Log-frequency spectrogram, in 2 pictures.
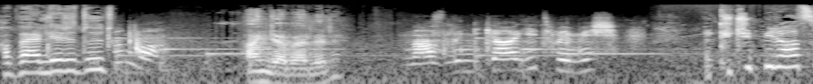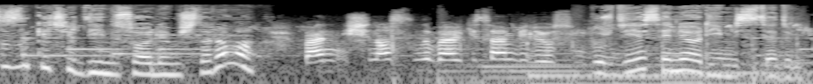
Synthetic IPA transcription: habæɾlʲe̞ɾid̪ujd̪ummʊhaɲɟihabæ̰ɾlʲeɾi | nazlˠɯnicʰaːɟit̪me̞miʃ | ɛcʰyt͡ʃʰyc̚biɾaɦat̪sɯzlˠɯk̚ɟe̞t͡ʃʰiɾd̪iːnisø̞jlʲe̞miʃlʲˠæɾamab̥æniʃinaslˠɯnd̪abælʲcʰisænbilʲijo̞sund̪uɾd̪ijɛse̞niaɾɯjɯmist̪ʰe̞d̪im

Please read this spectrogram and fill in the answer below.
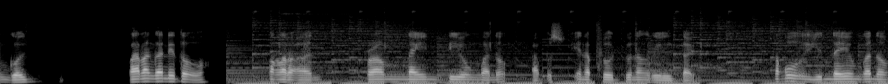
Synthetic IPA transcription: ŋɡo̞ld̪̚ | paːɾɐŋɡɐnɪt̪o̞ | mɐkɐɾɐʔanfɹɐmnajnt̪ɪjʊŋmɐno̞t̪aːpo̞sʔɪnɐplod̪̚konɐŋɾɪlt̪aj | ɐko̞jʊnːɐjʊŋɐno̞

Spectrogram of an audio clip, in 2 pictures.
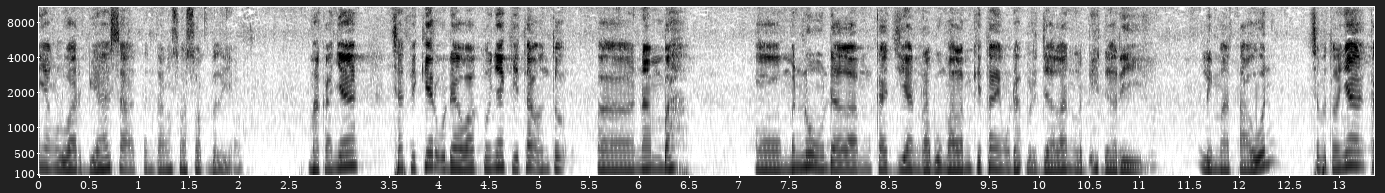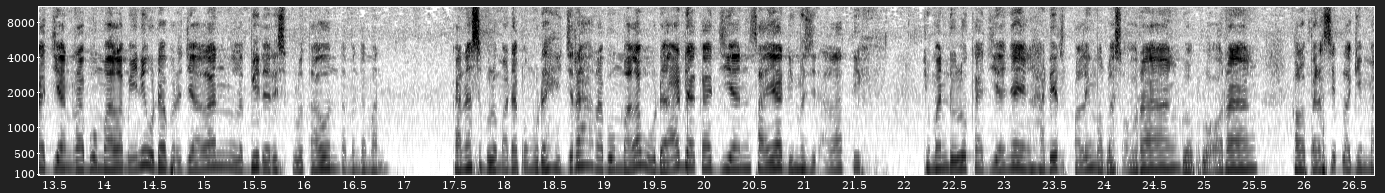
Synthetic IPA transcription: jaŋluarbiasat̪ənt̪aŋsɔsɔk̚bəlḭa̰w | makaɲa | sajafikɪɾudahwak̚t̪uɲakit̪aunt̪ʊk̚ | ənambah | əmənudalamkad͡ʒianrabumalamkit̪ajaŋudahbərd͡ʒalanləbɪhdaɾi | limat̪aʊn | səbət̪ulɲakad͡ʒianrabumalaminiudahbərd͡ʒalanləbɪhdaɾisə̥puluht̪aʊnt̪əmant̪əman | karnasəbəlʊmadapəmudahid͡ʒɾahrabumalamudaɦadakad͡ʒiansajadiməsd͡ʒɪd̪alat̪ɪf | t͡ʃumandulukad͡ʒianɲajaŋɦadɪrpalɪŋmabəlasoɾaŋduapuluɦoɾaŋ | kalowpɛrsɪplaɡi

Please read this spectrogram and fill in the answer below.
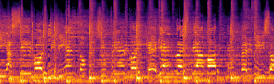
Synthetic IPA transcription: iasiβojβiβjend̪osufɾjend̪oikeɾjend̪oest̪eamoɾ | empeɾmiso

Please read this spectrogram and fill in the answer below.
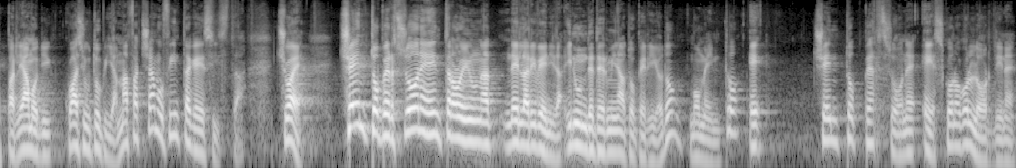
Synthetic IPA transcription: pːarljaːmod̪ikwaːsiut̪opiːa̰mafːat͡ʃːaːmofint̪akeːsḭst̪a | t͡ʃoɛ | t͡ʃɛnt̪opersoːneɛnt̪ɾanoinunanelːaɾivend̪it̪a̰ʔinund̪et̪erminaːt̪opeɾḭːod̪omomḛnt̪oe | t͡ʃɛnt̪opersoːneɛskonokonlo̰rd̪inḛ

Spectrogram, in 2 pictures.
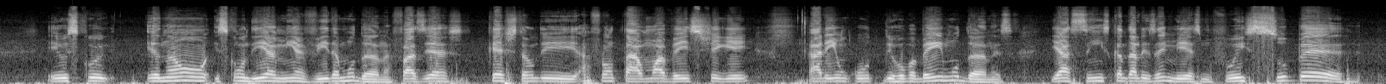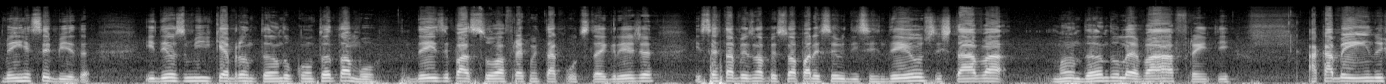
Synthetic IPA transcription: ewiskoewnɐ̃w̃iskõnd̪iɐmĩɲɐvid̪ɐmud̪ɐ̃nɐfaziɐkɛʃt̪ɐ̃w̃d̪ɪafɾõnt̪aɾũmɐvejsʃeɡej | a̰ɾijũkuwt̪ʊd̪ɪɦopɐbẽj̃mud̪ɐ̃nɐsɪasĩiskɐ̃nd̪alizejmezmʊfujsupeɾ | bẽj̃hesebid̪ɐ | ɪd̪ewzmɪkebɾɐ̃nt̪ɐ̃nd̪ʊkõt̪ɐ̃nt̪ʊamoɾd̪ejzd̪ɪpasowafɾɛkwẽnt̪aɾkut̪ʊzd̪ɐiɡɾeʒɐɪsɛɾt̪ɐvezũɐpesoɐapaɾesewɪd̪isɪd̪ewzst̪avɐ | mɐ̃nd̪ɐ̃d̪ʊlɛvaɾafɾẽnt̪ɪ | a̰kabejĩnd̪ʊ

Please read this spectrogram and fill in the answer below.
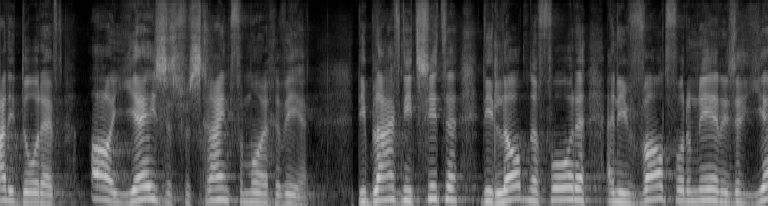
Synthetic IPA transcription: didoːɾheft | oːjejzəsfərsχɛjntfənmɔɹχəʋɪər | d̥iblɛjftnitsɪtədilowp̚tnaːfoːɾəɛndivɑlˠtfoːɾɛmnɪəɾɛndizɛχt

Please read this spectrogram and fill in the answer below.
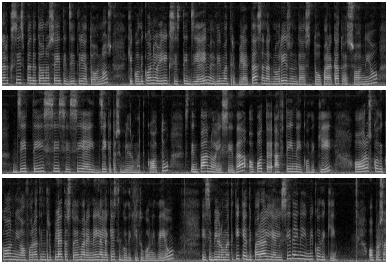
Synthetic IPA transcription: nɐɾksispe̞nd̪et̪o̞nosejt̪id͡zit̪ɾiɐt̪o̞no̞s | ceko̞ðiko̞nio̞liksist̪id͡ziejme̞vimɐt̪ɾiple̞t̪ɐsɐnɐɣno̞ɾizo̞nd̪ɐst̪o̞pɐɾɐkɐt̪o̞e̞so̞nio̞ | d͡zit̪isisisiejd͡zice̞t̪o̞simbliɾo̞mɐt̪i̥ko̞t̪ust̪impɐnoɐlisiðɐʔo̞po̞t̪e̞ʔɐft̪iine̞iko̞ðici | o̞o̞ɾo̞sko̞ðiko̞nio̞ɐfo̞ɾɐt̪int̪ɾiple̞t̪ɐst̪o̞e̞mɐɾe̞ne̞jɐlɐce̞st̪iɡo̞ðicit̪uɣo̞niðiu | isimbliɾo̞mɐt̪iciceɐnd̪ipɐɾɐliliɐlisiðɐine̞imiko̞ðicḭ | o̞pɾo̞sɐ

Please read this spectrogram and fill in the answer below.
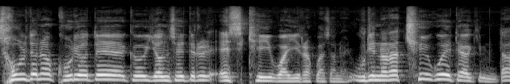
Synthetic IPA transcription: sʰʌuɭd̬enakoɾjʌde̞kɯjʌnsʰedɯɾɯɾesʰɯ̥kʰeiwaiɾaɡwɦad͡ʑʌnajouɾinaɾat͡ɕʰweɡoe̞de̞aɡimɲida

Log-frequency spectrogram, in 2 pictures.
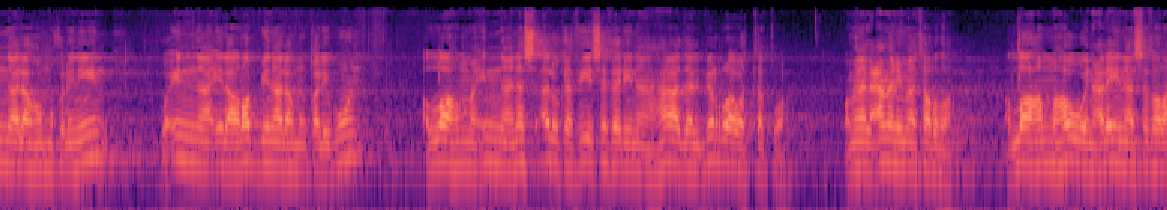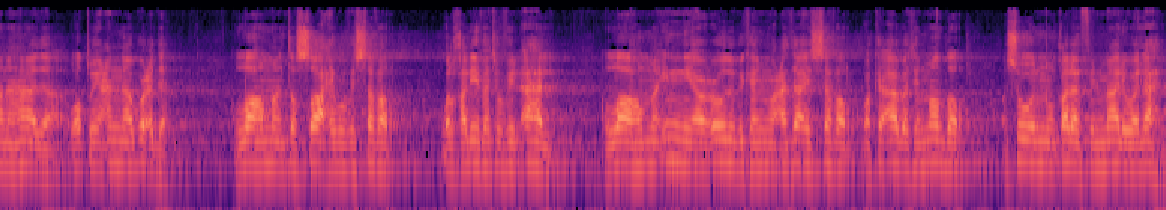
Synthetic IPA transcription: nːaːlahʊmmʊkɾɪniːn | wa̰ʔɪnːaːʔɪlaːɾˤɑbːɪnaːlamʊnqɑlɪbuːn | ʔɑ̰lˤːɑːhʊmːaʔɪnːaːnasʔalʊkafiːsafɑɾɪnaːɦaːðaːlbɪrːawat̪ːaqwa̰ː | wʔa̰mɪnalʕamalɪmaːt̪ɑɾˤðˤɑ̰ː | ʔɑ̰lˤːɑːhʊmːaɦawːɪnʕalajnaːsafɑɾˤɑnaɦaːða̰ːwʔɑ̰t̪ˤwiːʕanːaːbʊʕd̪a | ʔɑ̰lˤːɑːhʊmːaʔant̪aɑsˤːɑːħɪbfisːafɑɾˤ | walxaliːfat̪fiːlʔahl | ʔɑ̰lˤːɑːhʊmːaʔɪnːiːʔaʕuːðʊbɪkamɪnwaʕaθaːʔɪsːafɑɾˤwa̰kaʔaːbat̪almɑnðˤɑɾˤ | wʔasuːʔalmʊnqɑlabfilmaːlɪwalʔahl

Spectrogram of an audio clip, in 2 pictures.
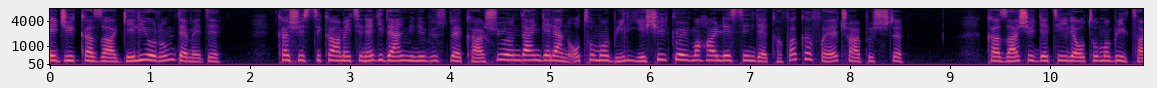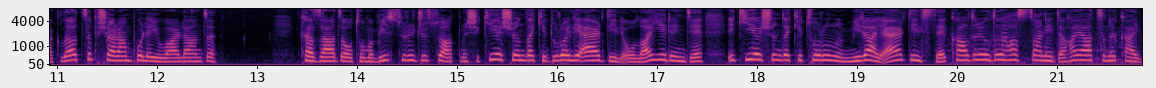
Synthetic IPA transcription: ed͡ʒikʰazaːɟe̞lʲijo̞ɾumd̪e̞me̞d̪ɪ | kʰaʃist̪ʰikʰaːme̞t̪ʰinɛɟid̪ænminybyslʲɛkʰaɾʃɯjø̞nd̪ænɟe̞lʲæno̞̰t̪ʰo̞mo̞bilʲje̞ʃilʲcʰø̞jmaɦalʲːe̞sind̪ɛkʰafakafajat͡ʃʰaɾpʰɯʃt̪ʰɯ | kʰazaːʃid̪ːe̞t̪ʰijlʲɛo̞t̪ʰo̞mo̞bilʲt̪ʰaklˠɯat̪ʰɯpʃaɾampʰo̞lʲɛjuvaɾlˠand̪ɯ | kʰazaːd̪ao̞t̪ʰo̞mo̞bilʲsyɾyd͡ʒysyat̪mɯʃicʰijaʃɯnd̪acʰid̪uɾalʲiæɾd̪ilʲo̞lˠajːe̞ɾind̪ɛ | icʰijaʃɯnd̪acʰit̪ʰo̞ɾununmiɾajæɾd̪ilʲsɛkʰalˠd̪ɯɾɯlˠd̪ɯːɦast̪ʰaːne̞d̪ɛɦajaːt̪ʰɯnɯkʰajb

